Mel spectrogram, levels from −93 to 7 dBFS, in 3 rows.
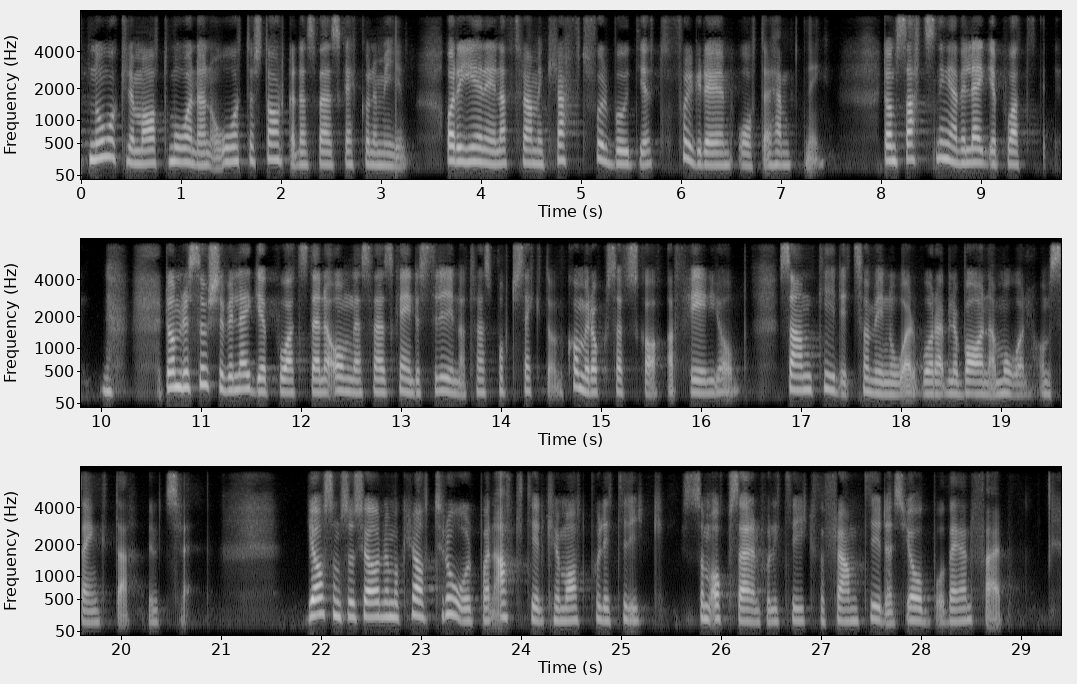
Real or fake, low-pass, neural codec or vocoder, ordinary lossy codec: fake; 7.2 kHz; codec, 24 kHz, 0.9 kbps, WavTokenizer, large speech release; none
